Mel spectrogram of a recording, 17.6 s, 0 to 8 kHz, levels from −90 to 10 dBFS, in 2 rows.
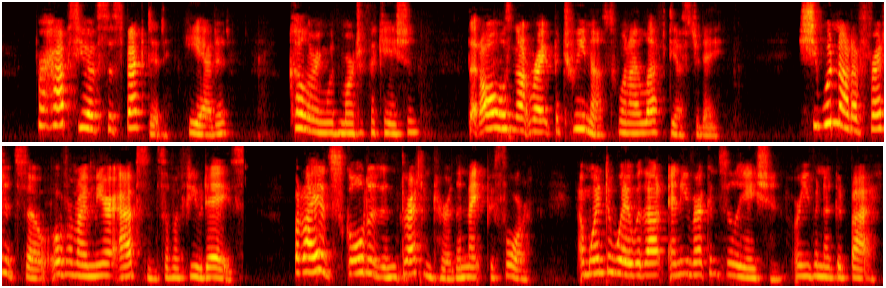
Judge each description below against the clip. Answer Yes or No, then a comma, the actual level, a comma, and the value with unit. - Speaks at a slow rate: No, average, 185 wpm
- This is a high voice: Yes, high, 230 Hz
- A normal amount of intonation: No, wide, 5.8 semitones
